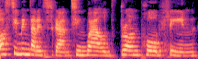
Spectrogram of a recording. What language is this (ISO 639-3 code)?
cym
